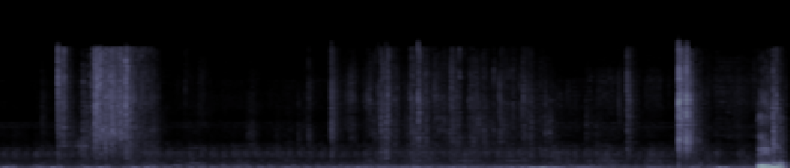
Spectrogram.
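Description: Fishing rods knock and rattle against each other as they are handled.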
